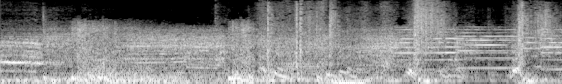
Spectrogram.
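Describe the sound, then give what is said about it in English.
A door is forced open with a series of heavy, loud crashing blows, three or four strong impacts standing out over a dense, continuous rumbling clatter. “I can feel it giving.”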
